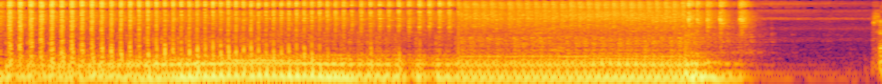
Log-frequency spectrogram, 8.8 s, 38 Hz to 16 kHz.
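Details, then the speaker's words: 2007 Harley-Davidson Nightster XL1200 V-twin with a blown head gasket on one cylinder, visible separation at the head; runs with a loose, rapid lawnmower-like popping beat about three pulses a second, then fades out, before top-end rebuild. "give you guys a sneak peek as to what it's doing and how funny it sounds so just laugh with me not at [Music] [Music] me sounds like a bit like a lawn mower I"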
